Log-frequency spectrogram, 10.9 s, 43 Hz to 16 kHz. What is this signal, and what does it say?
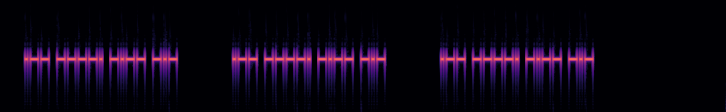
Morse code, heard as a keyed tone, about 30 wpm, 700 Hz. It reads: W9YK W9YK W9YK
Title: USA Call Signs - 4 Characters - Repeated 3x - 30wpm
